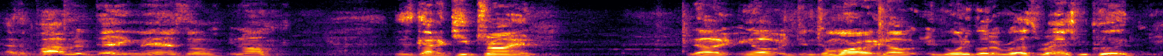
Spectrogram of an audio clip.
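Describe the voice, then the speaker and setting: A man in his forties, a boxer, speaking at an ordinary middle pitch. He rambles in a loose, streetwise way, looping back on himself and restarting his sentences as he talks to a companion. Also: steady tone, normal speed, soft background music. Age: 40s. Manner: loose, repetitive, streetwise slang with frequent restarts. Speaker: amateur boxer. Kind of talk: casual rambling talk to a companion.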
